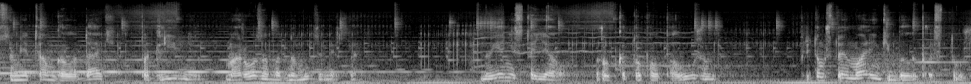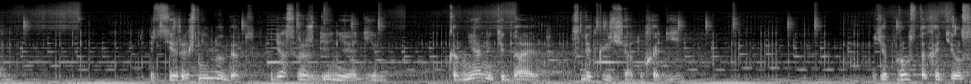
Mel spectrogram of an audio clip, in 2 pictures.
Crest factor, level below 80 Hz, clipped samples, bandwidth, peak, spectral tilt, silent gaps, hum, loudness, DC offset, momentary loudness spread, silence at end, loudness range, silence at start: 16 dB; -28 dBFS; under 0.1%; 20 kHz; -2 dBFS; -4.5 dB/octave; none; none; -18 LUFS; under 0.1%; 13 LU; 0 s; 3 LU; 0 s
